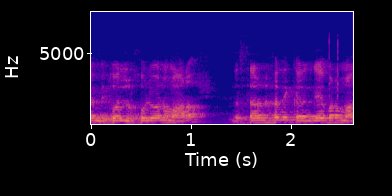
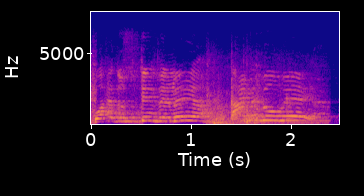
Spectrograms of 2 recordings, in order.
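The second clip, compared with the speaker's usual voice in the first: shocked outburst; 8 semitones higher than usual. Acted. Father learning his son's bad grade, shocked and high. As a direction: voice jumps high in disbelief.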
